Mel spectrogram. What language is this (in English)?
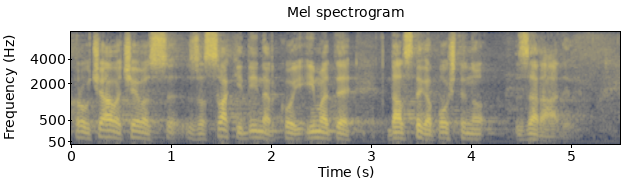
Croatian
